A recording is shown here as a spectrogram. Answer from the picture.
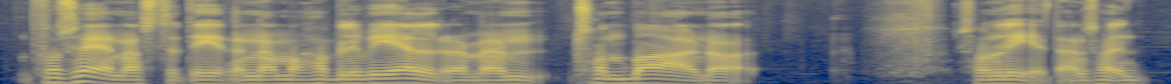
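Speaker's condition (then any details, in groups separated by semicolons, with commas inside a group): Cerebral palsy; congenital, born two months premature at 1.69 kg, underdeveloped lungs, electric wheelchair user, cannot run, childhood habilitation courses at Folkhälsan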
